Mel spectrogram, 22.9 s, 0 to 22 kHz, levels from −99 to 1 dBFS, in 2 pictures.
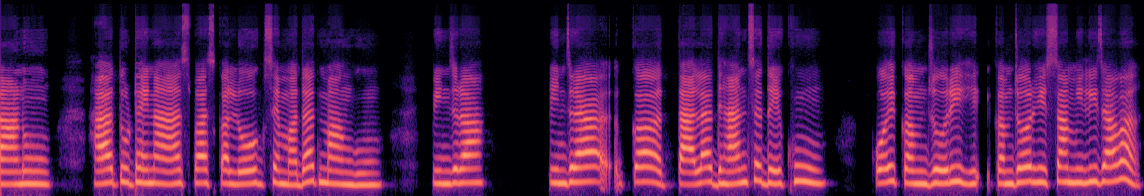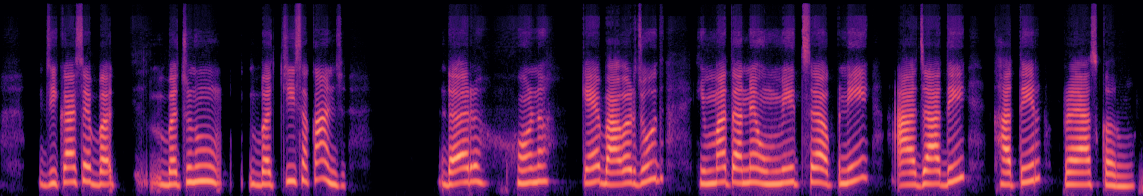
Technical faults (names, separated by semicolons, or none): none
